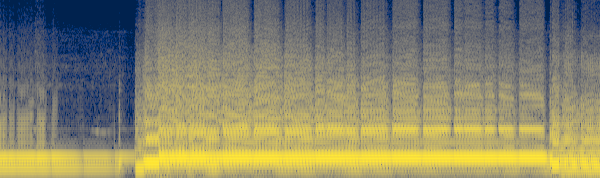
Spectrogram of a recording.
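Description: Electric guitar played through a tremolo pedal: held chords pulse rapidly and evenly in volume. A new chord is struck about a second and a half in, and it changes to a lower chord near the end.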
